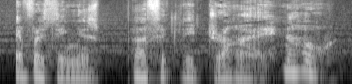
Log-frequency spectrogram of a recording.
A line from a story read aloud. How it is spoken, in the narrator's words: said quietly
